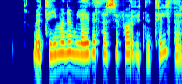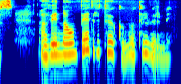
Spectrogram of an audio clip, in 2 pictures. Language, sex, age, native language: Icelandic, female, 30-39, Icelandic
